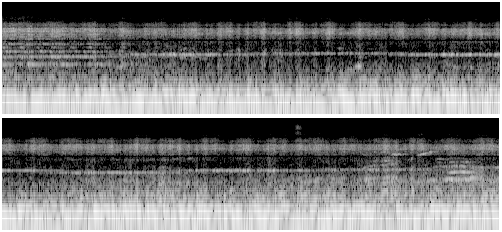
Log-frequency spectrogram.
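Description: An industrial metal band playing live in an electronic passage: a loud, bass-heavy steady pulse with a thin held high synth tone over it, and no guitar chords.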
